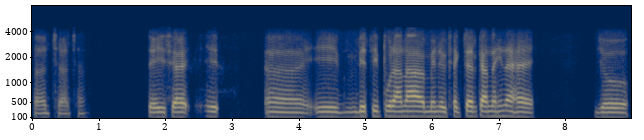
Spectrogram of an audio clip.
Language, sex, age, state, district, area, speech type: Hindi, male, 45-60, Bihar, Muzaffarpur, urban, conversation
